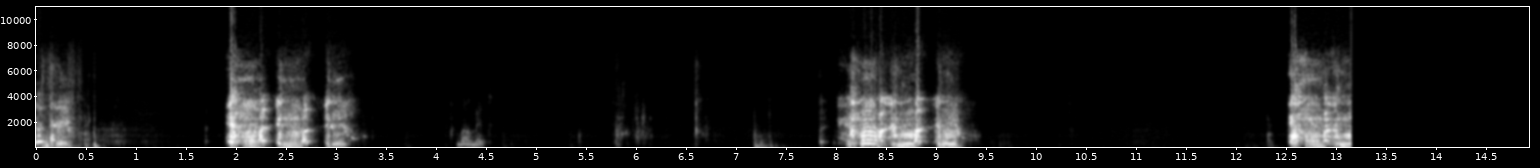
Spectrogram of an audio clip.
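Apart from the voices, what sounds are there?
coughing and throat clearing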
